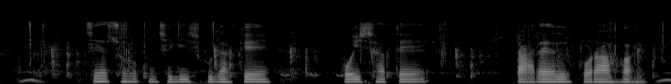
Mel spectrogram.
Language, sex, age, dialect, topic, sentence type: Bengali, male, 18-24, Jharkhandi, banking, statement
